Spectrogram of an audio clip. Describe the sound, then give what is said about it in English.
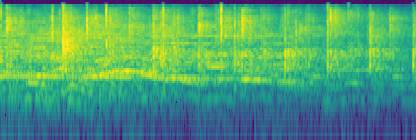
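An audience at a performance of the Infinite Wrench claps steadily in a dense, continuous wash of applause, with a few voices and cheers rising over it throughout. “Now you can clap.”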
